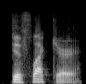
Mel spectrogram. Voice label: "deflector", American

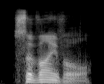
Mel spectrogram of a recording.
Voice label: "survival", British

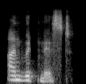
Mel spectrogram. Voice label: "unwitnessed", Indian

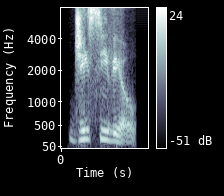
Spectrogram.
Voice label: "GCVO", Indian

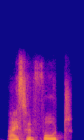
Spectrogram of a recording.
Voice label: "isophote", Indian

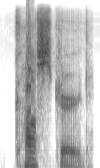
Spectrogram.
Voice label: "custard", American

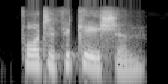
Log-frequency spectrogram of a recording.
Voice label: "fortification", Indian

